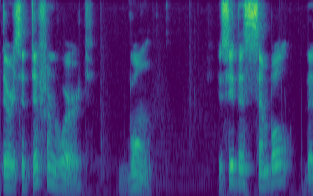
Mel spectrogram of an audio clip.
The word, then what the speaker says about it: bon: But if you pronounce the same string of sounds, the same sequence of sounds, with the nasal cavity open, which means with the velum lowered, you get a new vowel, and this vowel is a different vowel than this, and it creates contrast.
